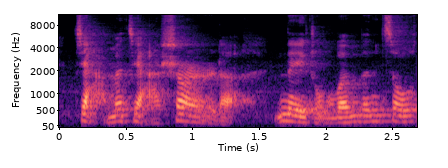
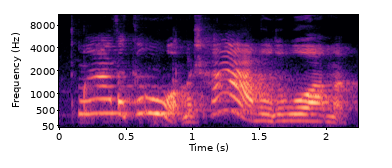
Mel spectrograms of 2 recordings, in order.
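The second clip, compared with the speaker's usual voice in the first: much higher and louder, a blunt working-class voice; voicing a fed-up voter; 12 semitones higher, 6 dB louder than usual. Middle-class voter cursing with relief at a candidate like them. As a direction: blurt it out like an ordinary guy recognising himself.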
